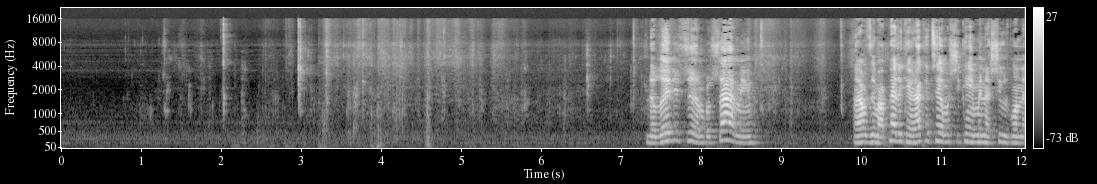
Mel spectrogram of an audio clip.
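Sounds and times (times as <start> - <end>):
faint chewing and crunching: 0.7 - 7.4, 8.6 - 10.0.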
